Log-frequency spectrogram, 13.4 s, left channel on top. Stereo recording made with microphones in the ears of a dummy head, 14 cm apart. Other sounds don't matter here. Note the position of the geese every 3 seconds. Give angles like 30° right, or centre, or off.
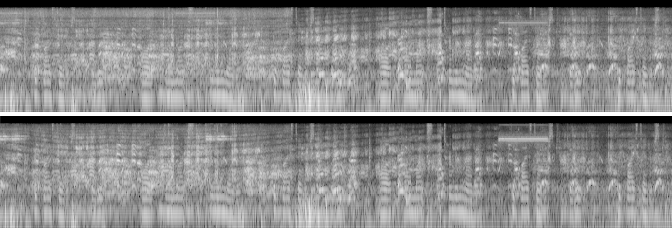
30° right, 20° right, 20° left, 30° left, 30° left.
